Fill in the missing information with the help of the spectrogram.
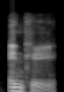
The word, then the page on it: inky: British English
